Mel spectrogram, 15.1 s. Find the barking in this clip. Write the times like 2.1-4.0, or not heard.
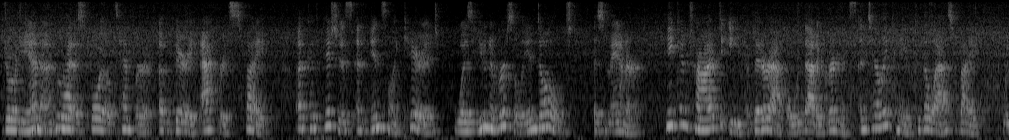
not heard.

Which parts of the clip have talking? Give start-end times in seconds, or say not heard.
0.0-15.0.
